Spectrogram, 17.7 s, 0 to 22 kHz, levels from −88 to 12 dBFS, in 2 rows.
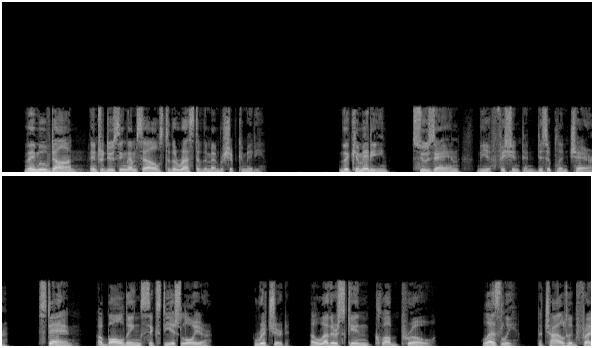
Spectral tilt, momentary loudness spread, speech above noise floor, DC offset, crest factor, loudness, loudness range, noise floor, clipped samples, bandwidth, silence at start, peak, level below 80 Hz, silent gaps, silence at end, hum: -4.5 dB/octave; 14 LU; 69 dB; under 0.1%; 16 dB; -18 LUFS; 4 LU; -86 dBFS; under 0.1%; 8.8 kHz; 0.35 s; -2 dBFS; -54 dBFS; none; 0 s; none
